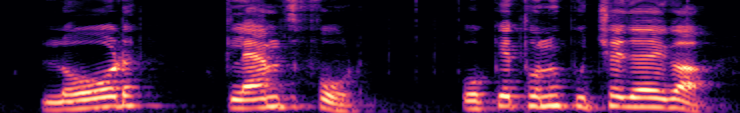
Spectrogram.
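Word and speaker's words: Chelmsford: ਸੀ India ਦੇ Lord ਕਲੈਮਸਫੋਰਡ, कई इन्हों चलैम्सफोर्ड भी कह देंगे ने, ठीक है जी। अपनी अपनी प्रोनाउंसिएशन है, स्पैलिंग देख लो बस, लॉर्ड क्लैम्सफोर्ड।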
